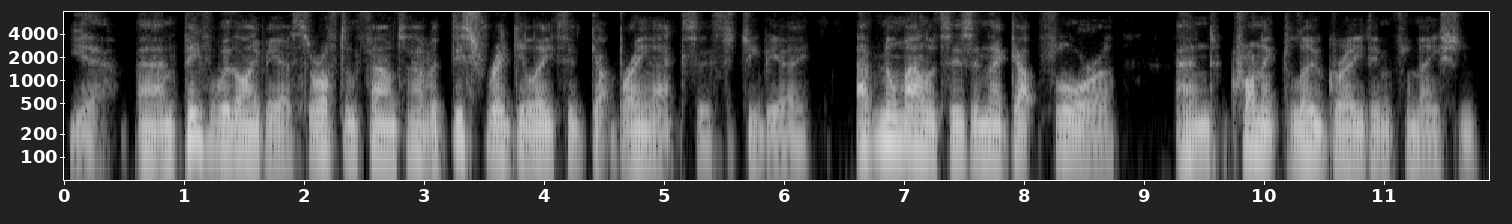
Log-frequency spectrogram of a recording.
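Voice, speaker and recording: A man co-hosting a podcast, reading scripted health information in a measured, explanatory way. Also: mid-range voice, dark tone. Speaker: podcast co-host and hypnotherapist. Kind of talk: scripted educational podcast, read aloud.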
